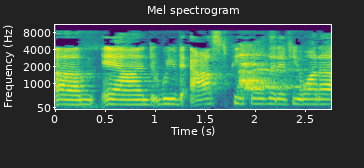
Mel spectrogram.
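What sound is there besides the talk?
dog barking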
